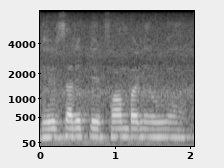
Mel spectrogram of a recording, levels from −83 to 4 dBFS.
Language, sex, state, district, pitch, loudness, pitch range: Hindi, male, Uttar Pradesh, Lucknow, 135 Hz, -15 LUFS, 135-140 Hz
